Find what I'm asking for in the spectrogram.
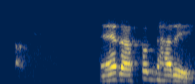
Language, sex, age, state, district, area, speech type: Bengali, male, 18-30, West Bengal, Uttar Dinajpur, urban, conversation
